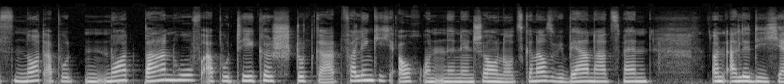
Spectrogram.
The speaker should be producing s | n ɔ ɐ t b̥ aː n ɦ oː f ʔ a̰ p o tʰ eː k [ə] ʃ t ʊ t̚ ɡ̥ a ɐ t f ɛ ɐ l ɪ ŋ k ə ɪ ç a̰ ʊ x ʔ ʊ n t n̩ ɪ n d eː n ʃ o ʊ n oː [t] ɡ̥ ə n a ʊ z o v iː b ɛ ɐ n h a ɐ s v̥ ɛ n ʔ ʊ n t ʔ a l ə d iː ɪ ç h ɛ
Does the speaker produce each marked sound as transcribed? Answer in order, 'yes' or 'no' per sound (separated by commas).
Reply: yes, no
